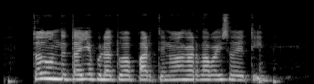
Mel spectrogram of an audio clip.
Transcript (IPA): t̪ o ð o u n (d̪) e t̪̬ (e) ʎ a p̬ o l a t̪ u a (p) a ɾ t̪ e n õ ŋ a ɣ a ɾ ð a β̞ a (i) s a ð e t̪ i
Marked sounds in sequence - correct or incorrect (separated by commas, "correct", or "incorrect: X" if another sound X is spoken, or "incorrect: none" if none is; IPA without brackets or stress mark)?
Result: correct, incorrect: a, correct, incorrect: j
